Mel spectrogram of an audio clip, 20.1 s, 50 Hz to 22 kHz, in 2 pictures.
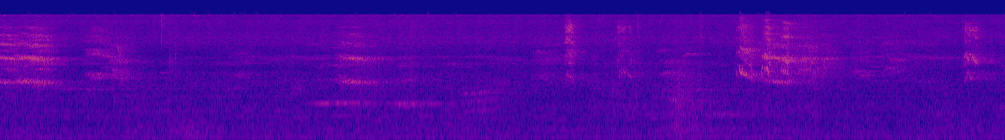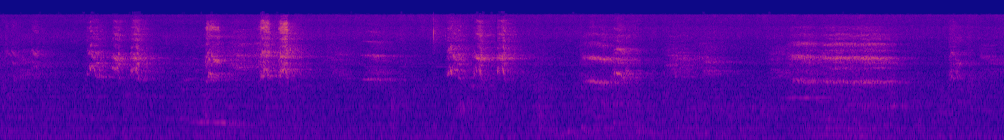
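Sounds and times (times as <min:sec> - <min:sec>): birds chirping and squawking: 0:00.0 - 0:01.4, 0:03.1 - 0:04.5, 0:07.4 - 0:20.0.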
